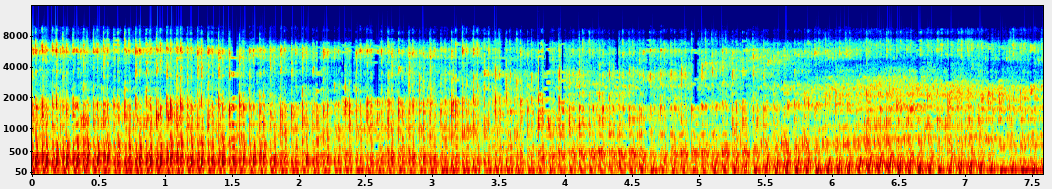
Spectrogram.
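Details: Honda VFR 750 RC24, late-1980s, cold after sitting overnight, on manual choke: smooth even fast idle with steady rapid pulse, no knocks or misses; runs very correctly.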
